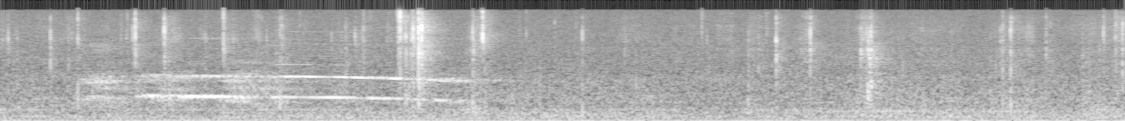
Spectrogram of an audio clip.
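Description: A rooster crowing once in the background, a single drawn-out call of about two seconds that falls slightly in pitch at its end. Small clicks and rustles of things being handled come and go around it.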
